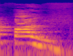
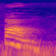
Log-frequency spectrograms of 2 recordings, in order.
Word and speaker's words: palm: एम, इट इज नॉट पाल्म, ठीक है, पाल्म नहीं बोलना, इट इज पाम. एल is silent, जो एल का जो साउंड है that is silent, it इज पाम.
